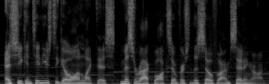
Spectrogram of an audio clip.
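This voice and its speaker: Man, medium pitch, visual novel narration, casual commentary, amused, sweary, background music. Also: expressive, fast talker, darkish tone. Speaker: let's play host.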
